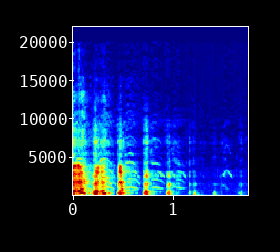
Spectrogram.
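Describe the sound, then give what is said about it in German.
A woman coughs in a rapid burst of about half a dozen harsh coughs that gradually weaken and trail off into faint, breathy rasps. “Ich rauche, sie hustet.”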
